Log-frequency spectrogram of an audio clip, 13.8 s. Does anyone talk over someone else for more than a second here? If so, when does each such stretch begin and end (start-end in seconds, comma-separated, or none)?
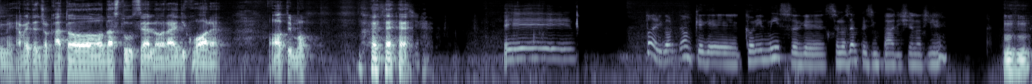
none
